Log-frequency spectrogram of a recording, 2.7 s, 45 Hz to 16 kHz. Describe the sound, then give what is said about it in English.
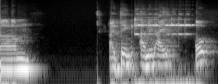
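A short electronic alarm chime rings out, and after a brief pause a steady high-pitched tone carries on beneath a voice talking over it. “That was an alarm about this podcast that's 24 minutes late.”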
